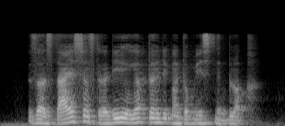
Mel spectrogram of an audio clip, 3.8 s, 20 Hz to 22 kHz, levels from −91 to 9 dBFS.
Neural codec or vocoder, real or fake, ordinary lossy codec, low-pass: codec, 16 kHz, 0.5 kbps, FunCodec, trained on Chinese and English, 25 frames a second; fake; none; 7.2 kHz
